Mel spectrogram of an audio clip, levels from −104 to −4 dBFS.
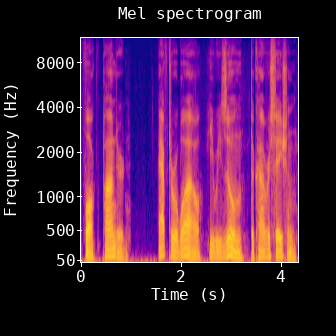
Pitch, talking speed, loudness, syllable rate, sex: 90 Hz, 125 wpm, -19 LUFS, 5.2 syllables/s, male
